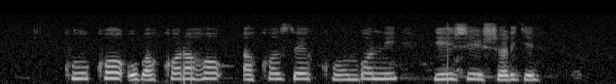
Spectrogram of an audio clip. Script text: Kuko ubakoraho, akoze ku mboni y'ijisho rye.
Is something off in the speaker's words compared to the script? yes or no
no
